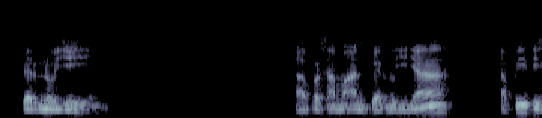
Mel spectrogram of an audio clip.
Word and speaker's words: Bernoulli: Ini orang Prancis, ya, jadi membacanya ya ala orang Prancis, ya. Bernoulli. Nah, OU itu dibaca U biasa. Nah, LLI itu dibaca Y, jadi Bernoulli. Bernoulli.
